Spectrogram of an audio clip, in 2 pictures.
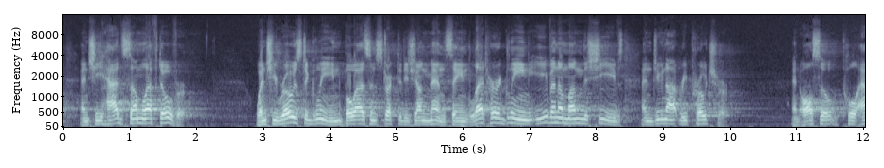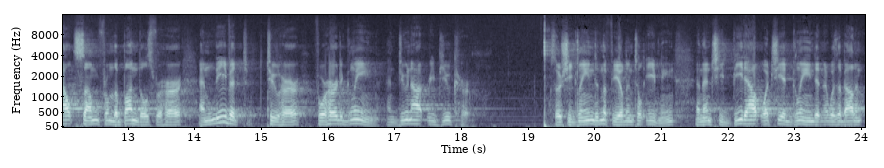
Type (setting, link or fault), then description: setting, large echoing room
